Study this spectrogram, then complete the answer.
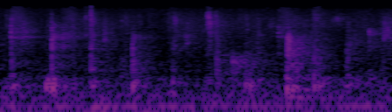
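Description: A child's footsteps cross a wooden stage.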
